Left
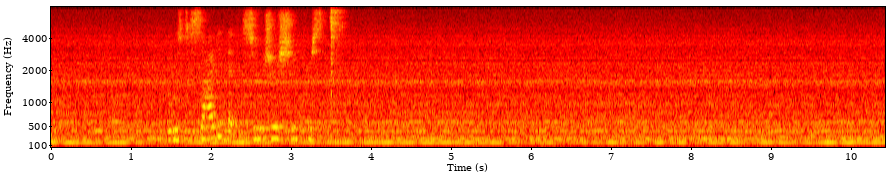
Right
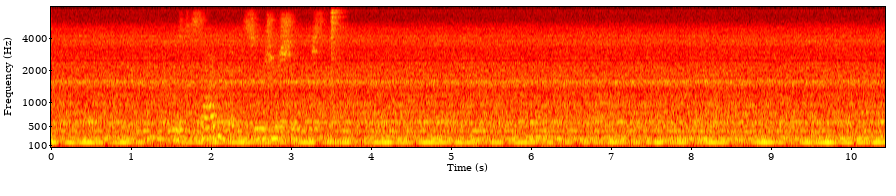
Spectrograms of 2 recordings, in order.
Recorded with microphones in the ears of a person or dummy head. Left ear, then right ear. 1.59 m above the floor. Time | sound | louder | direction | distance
1.4 | a woman speaking | left 3 dB | 45° left (ahead or behind) | 3.5 m
3.5 | a dropped coin | left 1 dB | 45° left (ahead or behind) | 4.5 m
